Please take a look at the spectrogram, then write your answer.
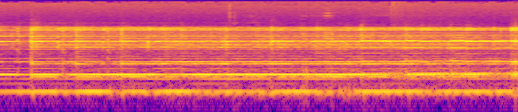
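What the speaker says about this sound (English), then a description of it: "So we'll keep the reverb in." Reverb-heavy contemporary rock track with sustained guitar chords and a long, smeared tail washing over the steady mix, loud and continuous throughout.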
